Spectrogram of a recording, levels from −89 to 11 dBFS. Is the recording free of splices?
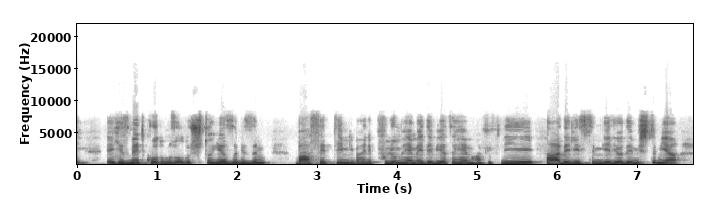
yes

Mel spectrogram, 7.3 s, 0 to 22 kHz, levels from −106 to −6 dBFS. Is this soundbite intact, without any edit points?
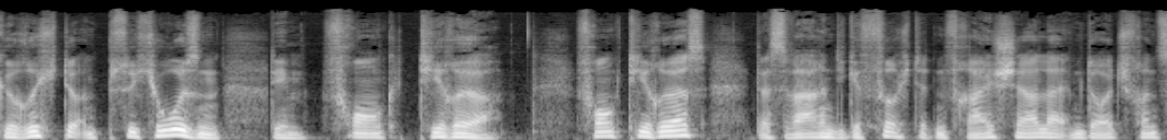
no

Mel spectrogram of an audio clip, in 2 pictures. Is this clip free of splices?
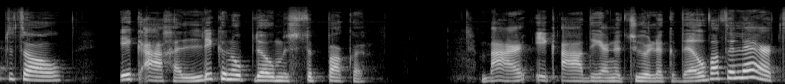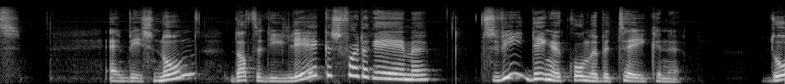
yes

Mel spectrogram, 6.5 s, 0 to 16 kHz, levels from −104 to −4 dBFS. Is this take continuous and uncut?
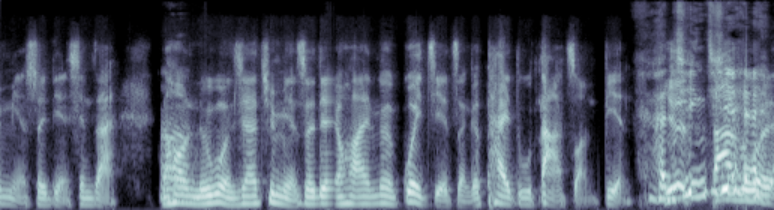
yes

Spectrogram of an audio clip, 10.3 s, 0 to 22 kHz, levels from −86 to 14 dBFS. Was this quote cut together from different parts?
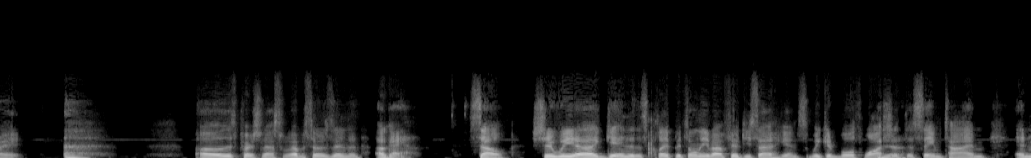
yes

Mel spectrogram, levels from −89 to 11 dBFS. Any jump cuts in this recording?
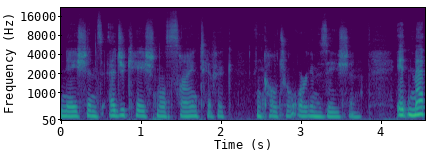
no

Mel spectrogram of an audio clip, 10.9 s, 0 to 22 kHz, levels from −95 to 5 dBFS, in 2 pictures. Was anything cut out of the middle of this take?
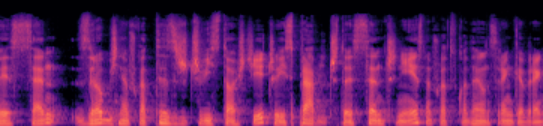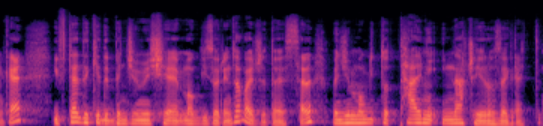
yes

